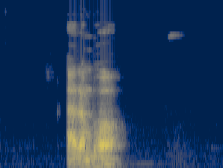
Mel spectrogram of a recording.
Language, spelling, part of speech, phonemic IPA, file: Odia, ଆରମ୍ଭ, noun, /aɾɔmbʱɔ/, Or-ଆରମ୍ଭ.oga
- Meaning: beginning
